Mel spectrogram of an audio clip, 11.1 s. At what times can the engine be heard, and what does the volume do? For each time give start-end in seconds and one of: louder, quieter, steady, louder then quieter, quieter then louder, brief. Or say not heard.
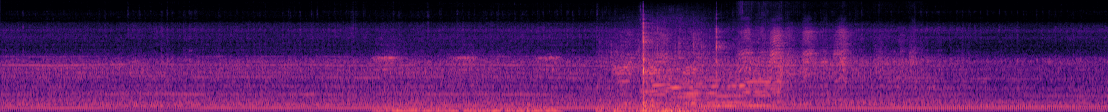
0.0-11.0 steady.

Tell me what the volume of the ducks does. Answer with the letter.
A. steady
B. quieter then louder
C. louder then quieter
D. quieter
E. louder
C.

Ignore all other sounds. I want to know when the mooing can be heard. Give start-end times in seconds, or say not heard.
6.3-7.8.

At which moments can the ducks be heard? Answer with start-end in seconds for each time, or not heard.
3.6-9.2.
